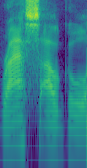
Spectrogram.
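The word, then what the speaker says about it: Ra's al Ghul: of raw's algol and they pronounce it like rassal goal i believe in the game or something i'm i'm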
